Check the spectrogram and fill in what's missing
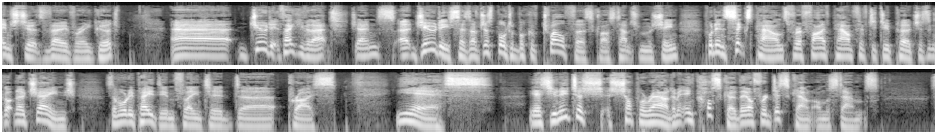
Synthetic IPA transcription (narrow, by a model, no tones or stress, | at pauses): ɪ̃mz̥stʰʉətsvɛɹivɛɹiɡʊd̥ | ʔʌ̥d͡ʒʉɾɨt̪̚θæ̃ŋkjɨfəðɨtd̥ʒ̥ẽɪ̃mz̥ʌd͡ʒʉɾisɛzaɪvd͡ʒʌsb̥ɔɾəbʊkʌv̥tʰw̥ɛlˠv̥fɜ˞skʰl̥ɑstæ̃msfə̃məmɨʃĩnpʰʊɾɨ̃nsɪkspʰãʊ̃ndz̥fə˞ɨfaɪv̥pʰãʊ̃nd̥fɪftitʰʉpʰɜ˞t͡ʃɨsn̩ɡɑʔnoʊt͡ʃʰẽɪ̃nʒ̥soʊɪvlˠɹɛɾipʰeɪd̪̚ðiɨ̃ɱflẽɪ̃ntʰɪd̚ʌpʰɹ̥aɪs | jɛs | jɛsjɨnid̚tʰɨʃɑpə˞ãʊ̃ndaɪ̃ñɨ̃nkʰɑskoʊðeɪɒfə˞ɨdɪskʰãʊ̃ntn̩ðəstæ̰̃mps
